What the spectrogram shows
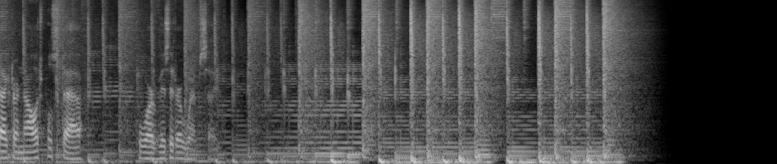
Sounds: speech, music

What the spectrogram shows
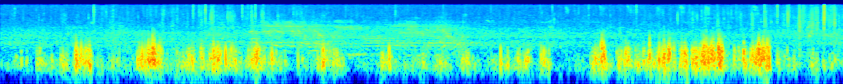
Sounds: animal, horse, speech

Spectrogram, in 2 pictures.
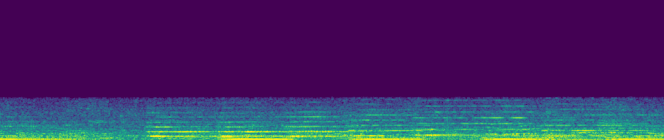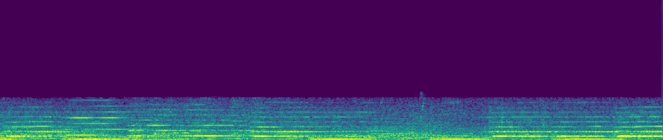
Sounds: musical instrument, fiddle, music

